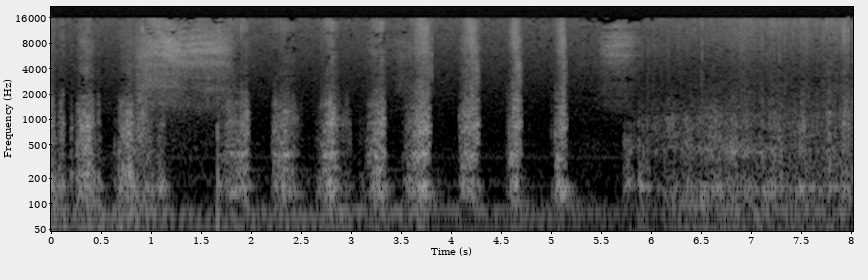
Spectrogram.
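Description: Long acrylic nails scratch a round grey foam windscreen on a microphone, giving a run of quick, deep, rumbling scrape bursts at a brisk, uneven pace. The bursts then give way to a steady, softer low rustle.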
